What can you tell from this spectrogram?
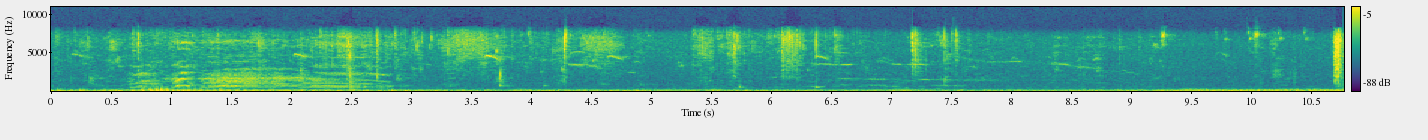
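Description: A rooster crowing once, a call of about two seconds near the start, over a steady low rumble.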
